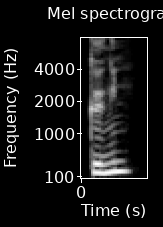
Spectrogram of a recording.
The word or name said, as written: gyngen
